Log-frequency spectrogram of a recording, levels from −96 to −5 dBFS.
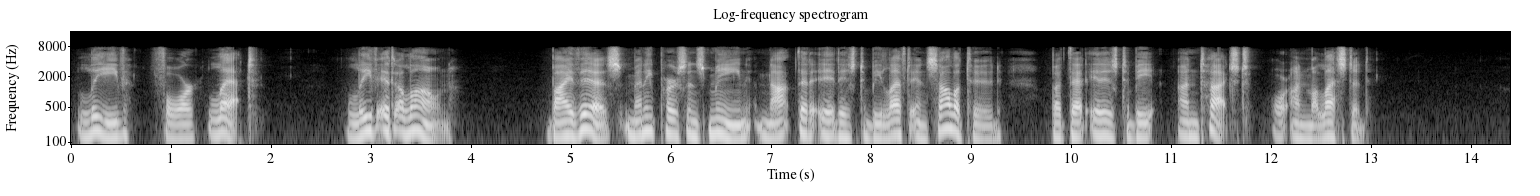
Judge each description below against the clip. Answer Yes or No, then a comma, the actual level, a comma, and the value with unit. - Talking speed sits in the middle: No, slow, 120 wpm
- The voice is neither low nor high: No, low, 125 Hz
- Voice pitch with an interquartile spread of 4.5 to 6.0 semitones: No, average, 3.7 semitones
